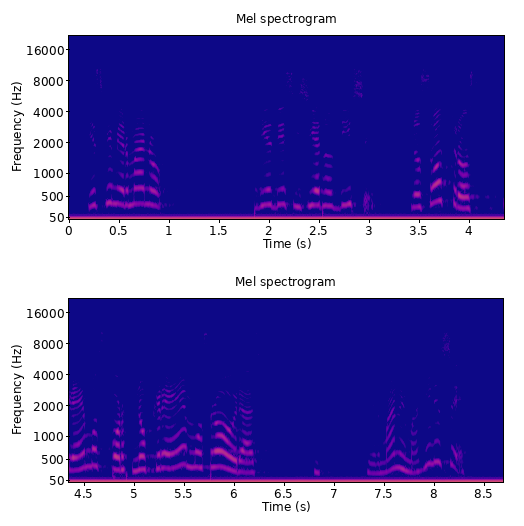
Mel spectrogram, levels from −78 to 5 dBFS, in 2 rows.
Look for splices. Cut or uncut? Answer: cut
